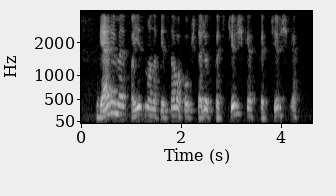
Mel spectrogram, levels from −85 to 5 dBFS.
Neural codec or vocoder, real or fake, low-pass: none; real; 3.6 kHz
